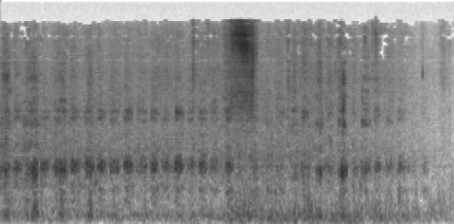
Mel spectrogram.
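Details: Field-type Labrador Retriever panting during ball play: quick, steady huffs at about four per second, each a short breathy pulse, over a low rumbling background with one brief hiss near the middle.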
